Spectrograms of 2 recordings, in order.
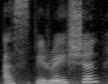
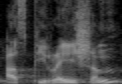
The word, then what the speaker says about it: aspiration: is that correct oh that word has two acceptable or if you like alternative pronunciation right you can say aspiration aspiration but you can also say aspiration aspiration or aspiration just like inspiration or inspiration inspiration that's a surprise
